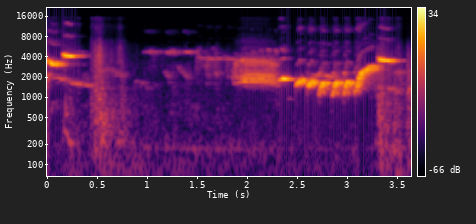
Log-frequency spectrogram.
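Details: White-rumped shama calling a rival in captivity: sharp whistled notes, a soft rasping chatter, then a quick run of repeated stuttering notes ending in a high upward whistle.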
